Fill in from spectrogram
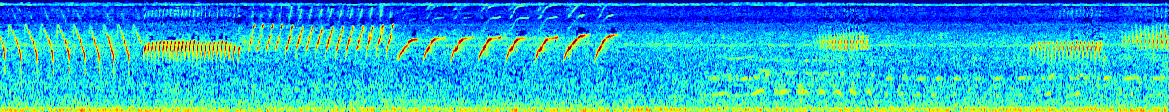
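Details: Belgian canary song made of rapid high trills, a flat buzzy roll, then a run of six rising whistled slurs, followed by quieter pauses and brief buzzy rolls over constant background hiss.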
